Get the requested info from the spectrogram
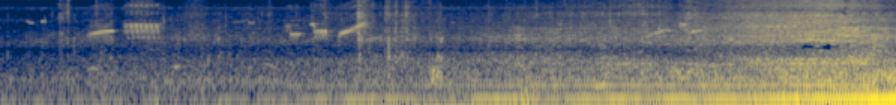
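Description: Small birds giving short rising chirps several times, over a steady low hum. A loud rushing noise builds over the second half and is loudest at the end.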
